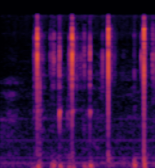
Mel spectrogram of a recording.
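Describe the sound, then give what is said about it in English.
A rapid series of sharp, crisp clicks from a Cherry Blue mechanical keyboard switch, about seven or eight keystrokes in an uneven typing rhythm, with no voices. “This is the cherry blue.”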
